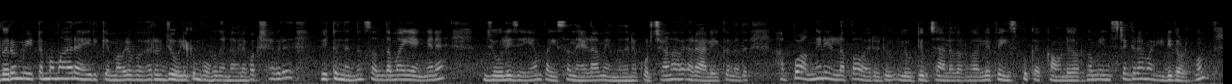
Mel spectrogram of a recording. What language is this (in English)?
Malayalam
